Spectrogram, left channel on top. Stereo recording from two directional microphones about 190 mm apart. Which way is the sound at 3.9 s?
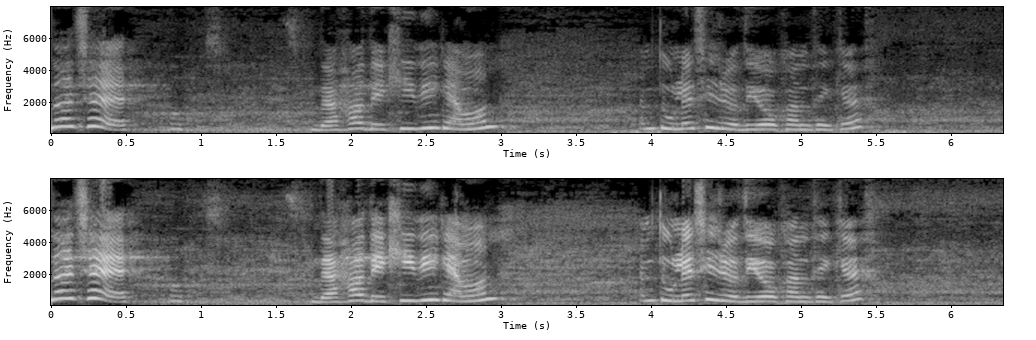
15° left (ahead or behind).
